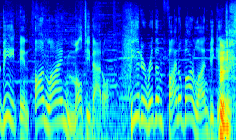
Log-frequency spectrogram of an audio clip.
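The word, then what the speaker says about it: Theatrhythm: series with the latest theater rhythm game that's how you say it theater rhythm enjoy iconic it was just theater rhythm why did they get rid of the e between the h r 385 songs total songs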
